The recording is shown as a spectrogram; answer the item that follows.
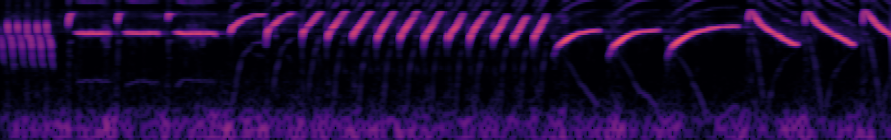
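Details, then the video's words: Canary singing loudly: a few steady pure tones, then a quick run of rising chirps at about four per second, slowing into broader drooping whistled sweeps. "Kicauan kenari super"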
